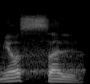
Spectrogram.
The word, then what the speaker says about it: 몇 살: Entonces, recuerden, mio sal, que se arrastra.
